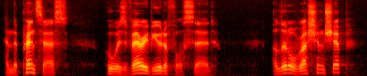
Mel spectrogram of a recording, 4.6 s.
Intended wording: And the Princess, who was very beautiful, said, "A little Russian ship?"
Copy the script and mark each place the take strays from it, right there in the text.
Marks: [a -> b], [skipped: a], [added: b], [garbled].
And the Princess, who was very beautiful, said, "A little Russian ship?"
